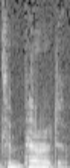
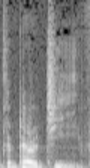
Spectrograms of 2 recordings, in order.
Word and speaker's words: comparative: 在这个也是蝴蝶音 comparative 啊，当这个 ip 这个 tib 这个稍微注意一下 tip。不要念 comparative 啊，compare 我们比较是关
